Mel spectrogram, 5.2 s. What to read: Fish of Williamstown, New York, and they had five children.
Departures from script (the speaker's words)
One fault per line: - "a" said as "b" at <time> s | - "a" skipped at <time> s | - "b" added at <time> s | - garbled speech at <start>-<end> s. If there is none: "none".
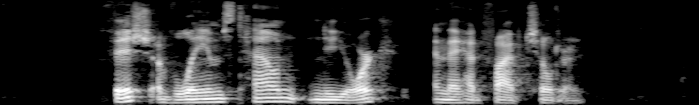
none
